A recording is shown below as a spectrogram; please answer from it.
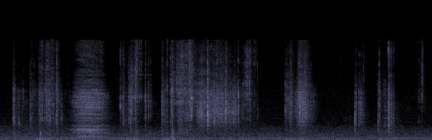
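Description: Faint small clinks and rustles of a metal necklace chain and pendant being handled and laid on a card, several light ticks spread through.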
